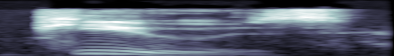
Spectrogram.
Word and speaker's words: pew: Okay, those are called pews. Okay, so that word P-E-W is pronounced pew. Pew. There you go, just like Pew.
